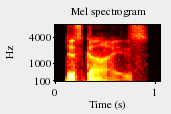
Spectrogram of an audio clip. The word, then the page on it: disguise: British English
